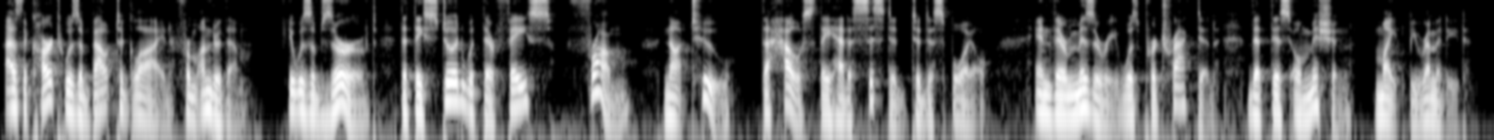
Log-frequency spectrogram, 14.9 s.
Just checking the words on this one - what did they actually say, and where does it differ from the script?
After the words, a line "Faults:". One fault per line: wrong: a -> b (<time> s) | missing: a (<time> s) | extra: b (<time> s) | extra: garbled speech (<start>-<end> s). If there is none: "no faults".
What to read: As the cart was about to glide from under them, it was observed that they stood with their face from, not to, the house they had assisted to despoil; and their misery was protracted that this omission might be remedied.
As the cart was about to glide from under them, it was observed that they stood with their face from, not to, the house they had assisted to despoil; and their misery was protracted that this omission might be remedied.
Faults:
no faults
